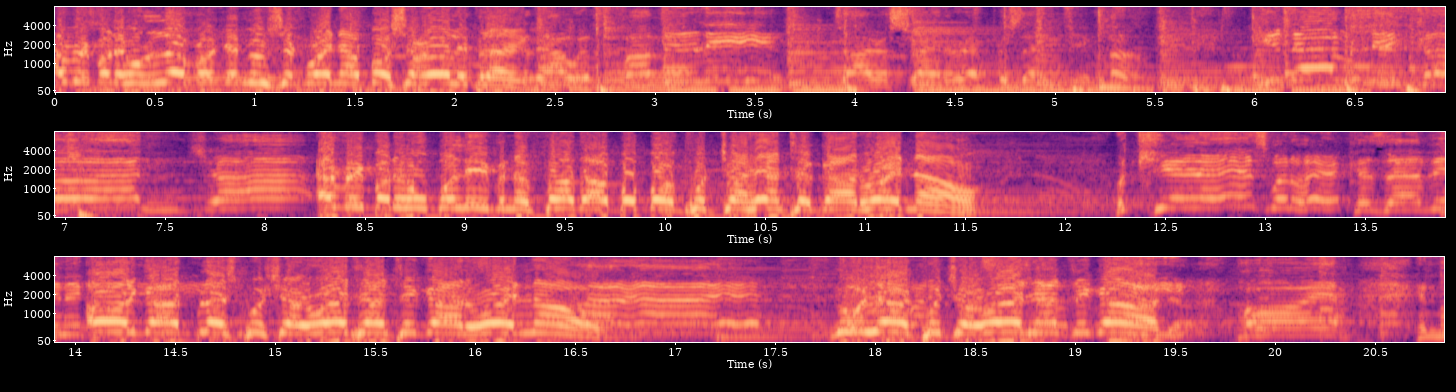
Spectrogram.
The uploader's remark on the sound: LIVE IN THE BRONX, NYC. Segment from the Tranquility Lounge Round Robin in the Bronx, NY on Wednesday, May 11, 2016.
